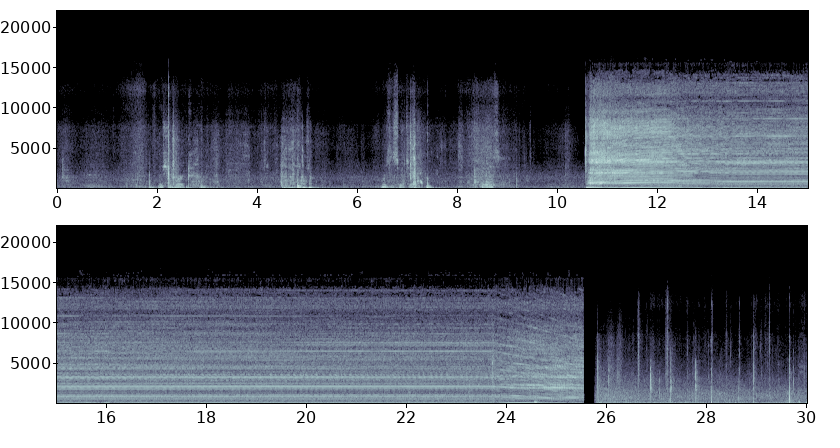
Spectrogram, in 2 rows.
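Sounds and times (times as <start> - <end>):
electric motor whine and hum: 10.6 - 25.6.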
